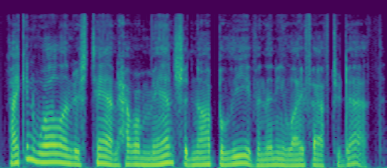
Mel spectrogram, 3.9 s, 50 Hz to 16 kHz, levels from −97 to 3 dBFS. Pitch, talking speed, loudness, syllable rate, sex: 145 Hz, 230 wpm, -16 LUFS, 6.0 syllables/s, male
